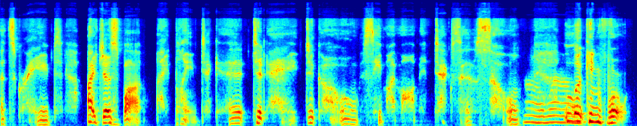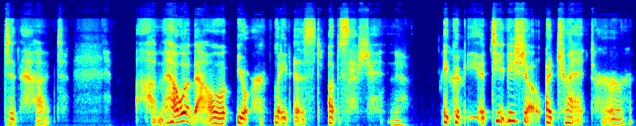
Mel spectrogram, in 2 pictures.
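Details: Adult woman with spasmodic dysphonia, which she calls a neurological condition. It is long-standing enough that talking this way has become her normal, and people often can't understand her on the phone; spasmodic dysphonia.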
